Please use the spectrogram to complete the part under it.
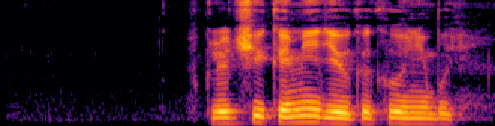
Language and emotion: Russian, neutral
